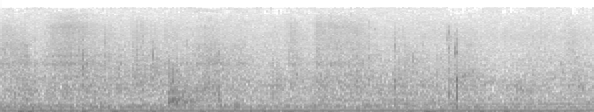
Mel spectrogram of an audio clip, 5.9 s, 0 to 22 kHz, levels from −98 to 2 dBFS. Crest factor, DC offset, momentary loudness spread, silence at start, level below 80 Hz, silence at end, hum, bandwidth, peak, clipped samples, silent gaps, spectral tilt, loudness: 22 dB; under 0.1%; 5 LU; 0 s; -56 dBFS; 0 s; 60 Hz at -55 dBFS; 16.5 kHz; -26 dBFS; under 0.1%; none; -3.5 dB/octave; -50 LUFS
